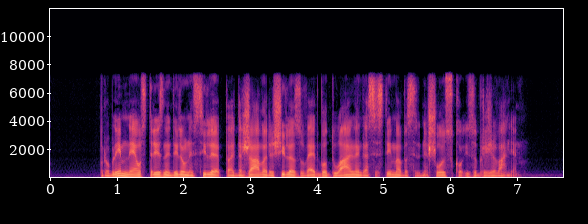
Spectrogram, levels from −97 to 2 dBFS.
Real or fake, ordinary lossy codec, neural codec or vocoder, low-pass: fake; none; codec, 16 kHz, 2 kbps, FunCodec, trained on LibriTTS, 25 frames a second; 7.2 kHz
